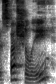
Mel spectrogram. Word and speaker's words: especially: so the question is whether the word especially has an it especially or especially and I think those are probably both acceptable because again this the speche especial is but stressed and these are going to be a reduced vowel but let me show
